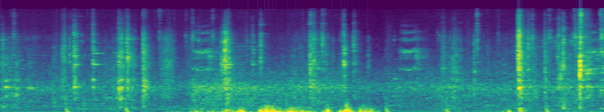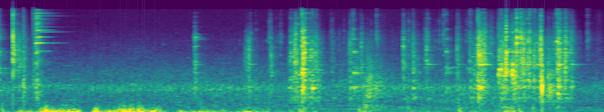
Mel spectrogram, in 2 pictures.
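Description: Rabaconda tyre changer's lever arm being worked around a dirt bike wheel to pry the tyre off the rim: repeated metal clanks and clicks with heavy thumps of the tyre and stand. One clink rings on briefly about six and a half seconds in.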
